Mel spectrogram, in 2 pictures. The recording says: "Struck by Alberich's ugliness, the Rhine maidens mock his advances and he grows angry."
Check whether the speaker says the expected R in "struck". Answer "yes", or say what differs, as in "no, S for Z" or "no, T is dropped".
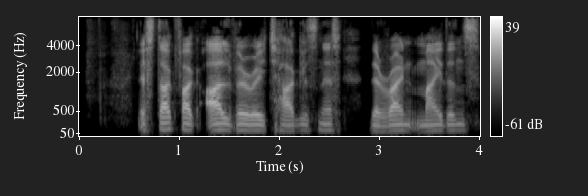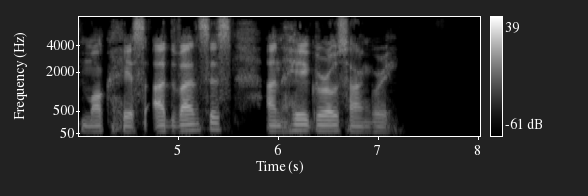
no, R is dropped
